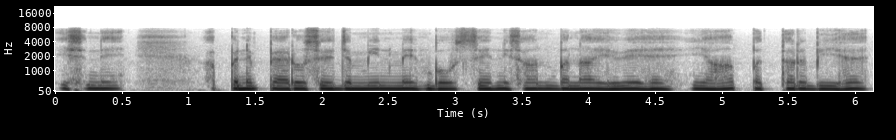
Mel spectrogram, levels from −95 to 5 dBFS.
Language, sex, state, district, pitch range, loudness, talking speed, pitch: Hindi, male, Uttar Pradesh, Saharanpur, 140-145 Hz, -13 LUFS, 155 wpm, 145 Hz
